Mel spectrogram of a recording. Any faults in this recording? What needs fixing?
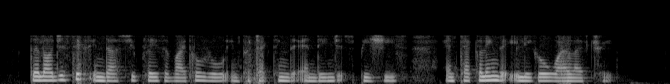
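The speech sounds muffled and grainy throughout, with a fine hiss under it, scratchy s sounds, and harsh edges on loud high sounds. This is the Bluetooth CVSD headset codec, which fits a 64 kbps link. It cuts everything above 4 kHz, and its one-bit up-or-down steps can't keep pace with fast, loud changes.

Short bursts of rushing, crackly noise, with no sharp clicks, come from bit errors on a Bluetooth voice link at 0.72–0.93 s, 2.45–2.64 s and 5.59–5.71 s. Flipped bits each nudge the waveform only slightly, and their effects fade quickly. The burst around 2.5 s is roughest, fitting an error rate of a few percent.

To prevent both, record through a wideband path such as mSBC or a wired microphone, and keep the headset close to the receiver with less radio interference.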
